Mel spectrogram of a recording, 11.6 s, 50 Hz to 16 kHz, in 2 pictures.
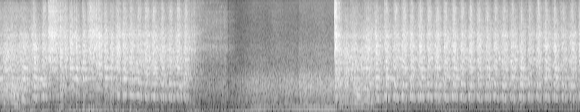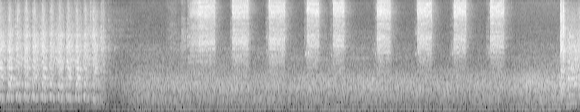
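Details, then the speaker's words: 1987 Chevrolet El Camino, sat for an unknown time, new battery fitted: catches and fires a few seconds then fades and stalls, recranks; fuel starvation suspected, later traced to improperly attached choke linkage. "Alright, it kind of sounds like it's not getting any fuel, because it does start up when it breathes in those fumes that are flammable, but it runs out of those fumes real quick, and then dies."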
